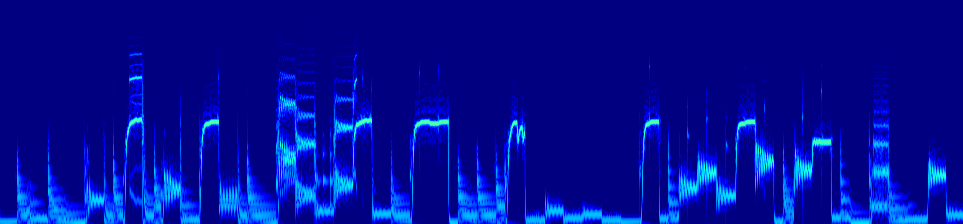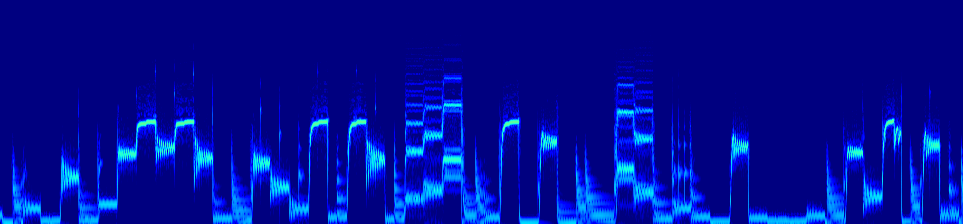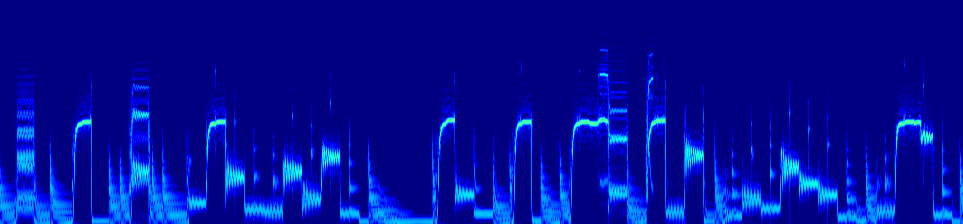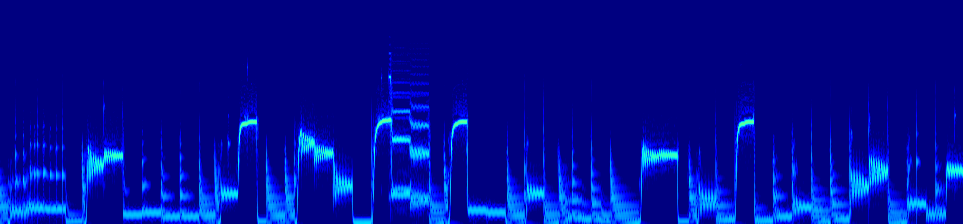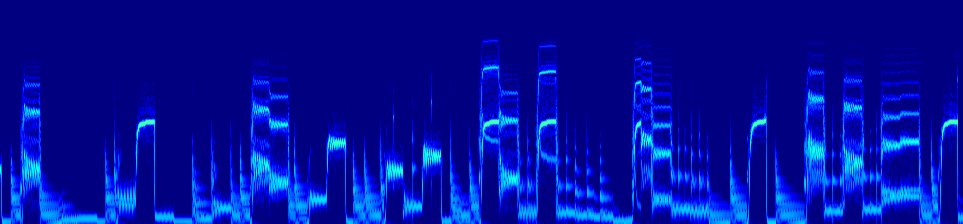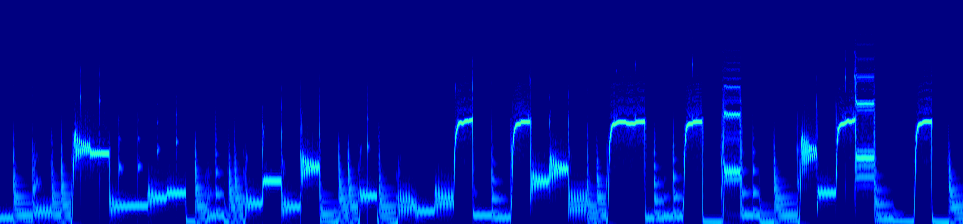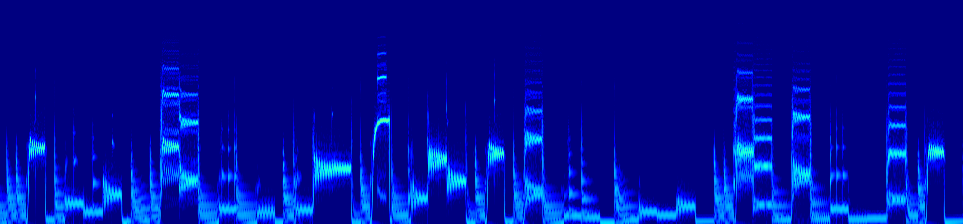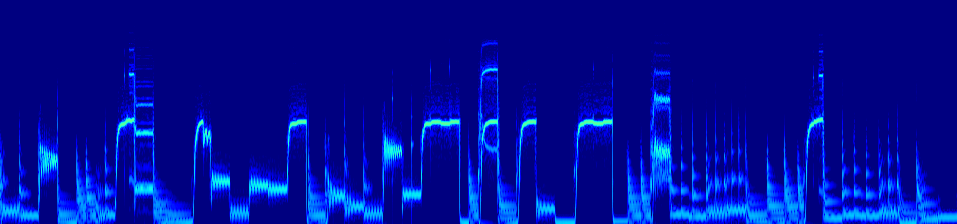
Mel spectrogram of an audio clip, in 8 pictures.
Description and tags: Blonk Seq
A Fast Sequence on a doepfer modular
FM -> VCA -> Waveshaping -> lopass gate
Spring Reverb
synthesis, Synthetic, Synth, doepfer, Modular, Bell, FM, noodle, Noise, Synthetizer, west-coast-synthesis, sequence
